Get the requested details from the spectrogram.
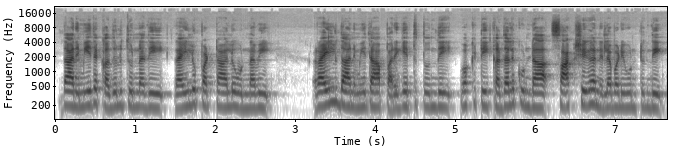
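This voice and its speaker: A woman reading a scripted spiritual commentary on a scripture in a measured, explanatory way, now and then asking and answering a question. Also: fairly low pitch.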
